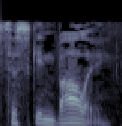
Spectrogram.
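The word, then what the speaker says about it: Tskhinvali: I've been told here that the pronunciation of the key city in South Ossetia is Tiskin Valley.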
